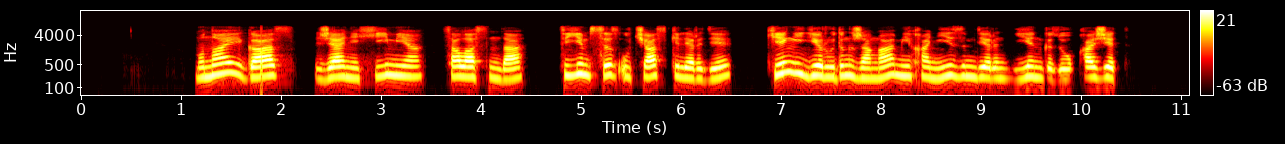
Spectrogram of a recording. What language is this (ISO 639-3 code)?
kaz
